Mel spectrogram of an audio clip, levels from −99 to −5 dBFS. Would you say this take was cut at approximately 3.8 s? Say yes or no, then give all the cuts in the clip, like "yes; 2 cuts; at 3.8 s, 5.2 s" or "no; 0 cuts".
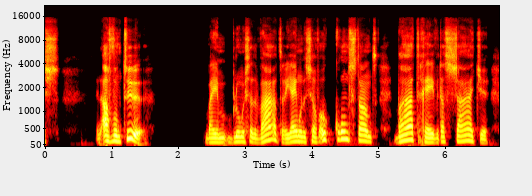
no; 1 cut; at 2.4 s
